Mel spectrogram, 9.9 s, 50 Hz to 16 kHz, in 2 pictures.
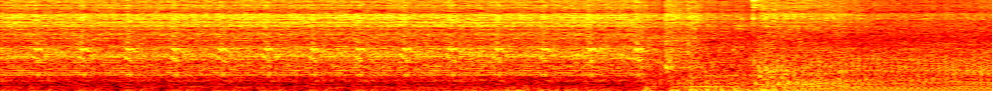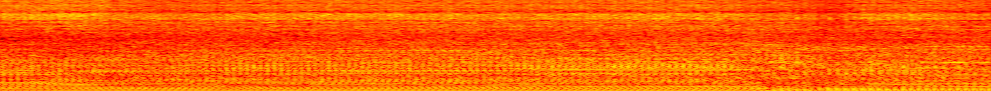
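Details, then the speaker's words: DR all-terrain mower with Kawasaki FV420V engine, revived after sitting for years, after oil change, carb cleaning and new air filter: rough a few seconds while carb bowl fills, then steady even beat, no misses; runs even better, normal running. "it runs even better now look at that"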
